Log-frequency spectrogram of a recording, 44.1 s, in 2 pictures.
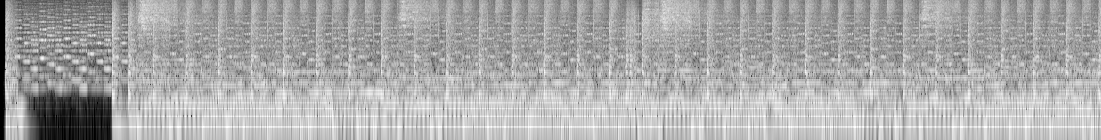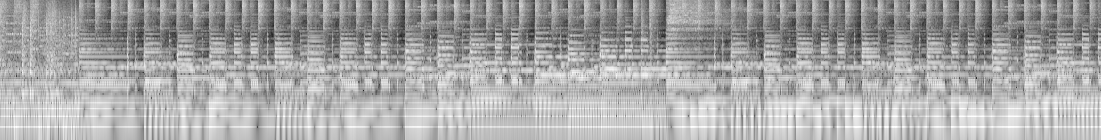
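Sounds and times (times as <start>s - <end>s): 
instrumental music: 0.0s - 44.0s.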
